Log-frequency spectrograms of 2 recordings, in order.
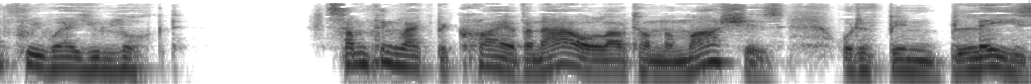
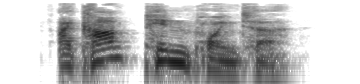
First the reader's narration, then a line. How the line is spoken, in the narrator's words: Bonneville snapped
